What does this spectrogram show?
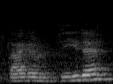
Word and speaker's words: Bhagavad Gita: Bhagavad Gita.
